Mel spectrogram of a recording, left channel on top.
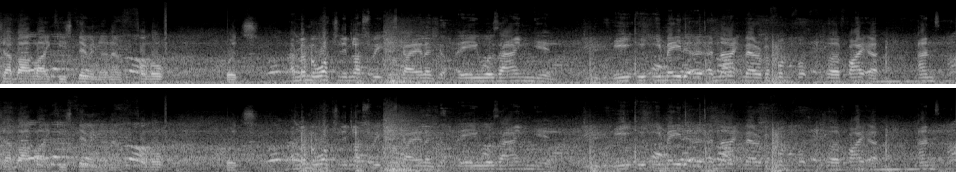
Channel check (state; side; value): noise; left; rumble, 12 dB below the sound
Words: jab out like he's doing and then follow upwards. I remember watching him last week, this guy Eligio. He was hanging. He made it a nightmare of a front foot fighter, and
